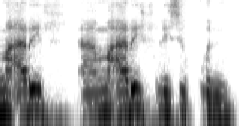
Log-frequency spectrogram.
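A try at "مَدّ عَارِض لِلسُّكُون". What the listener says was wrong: Ya, okey, ma'arif. Cara sebut dia bukan ma'arif ya. Dia bukan arif, bukan RIF bukan ya. Rid tu RIDH tahu, bukan RIF. Ya, rid. Ma'arif.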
